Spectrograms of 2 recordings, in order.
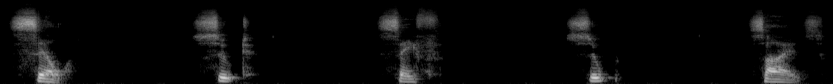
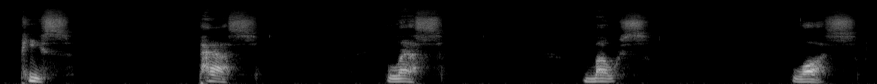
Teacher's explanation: The sides of the tongue touch the insides of the teeth on the sides of the mouth. The sound is made when air is forced through the small gap between the teeth and the tongue.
